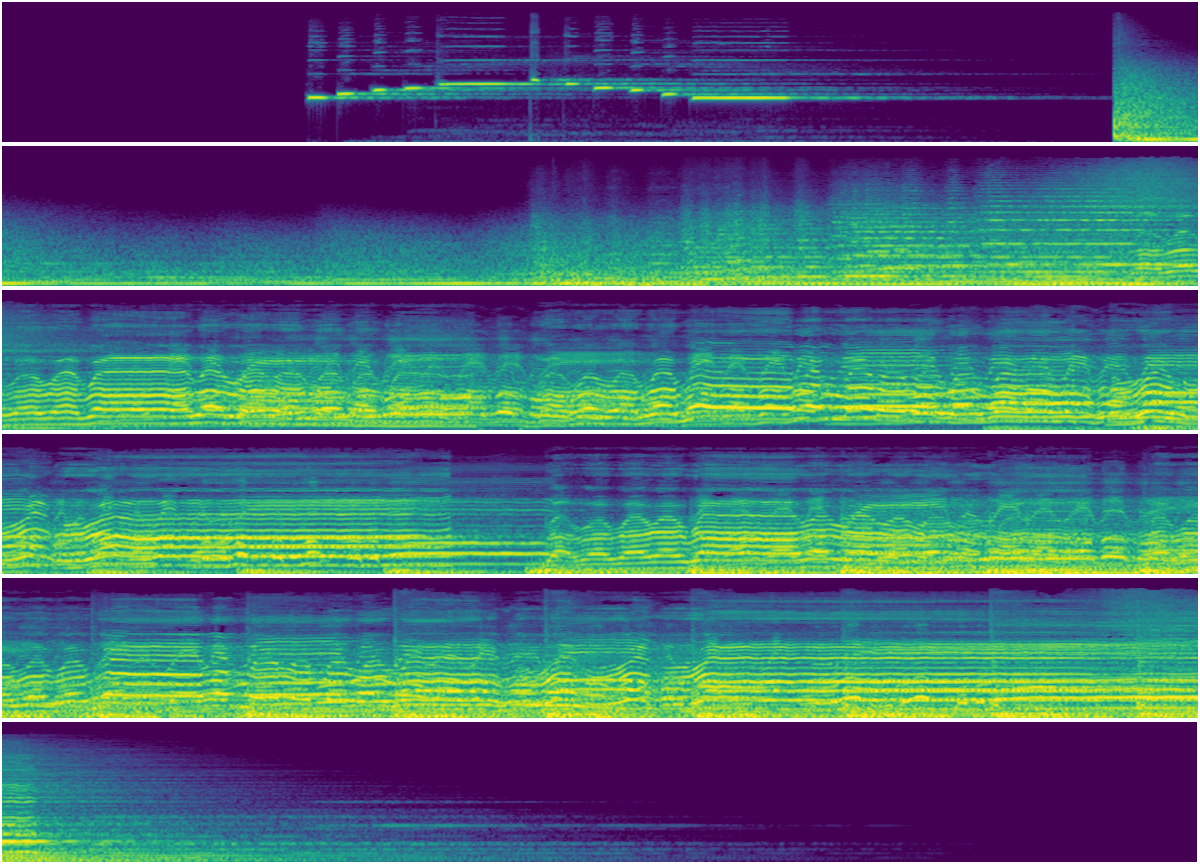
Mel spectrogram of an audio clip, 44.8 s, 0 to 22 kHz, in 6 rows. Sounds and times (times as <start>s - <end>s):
Music: 1.9s - 43.0s.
